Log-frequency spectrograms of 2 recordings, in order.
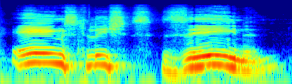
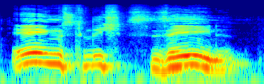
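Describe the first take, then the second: The two takes are said the same way.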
